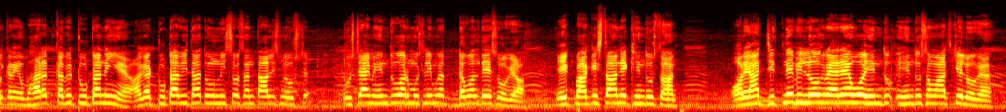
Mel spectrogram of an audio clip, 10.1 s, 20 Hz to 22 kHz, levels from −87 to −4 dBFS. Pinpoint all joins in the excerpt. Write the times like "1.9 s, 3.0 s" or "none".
none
